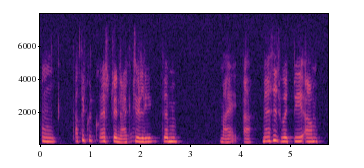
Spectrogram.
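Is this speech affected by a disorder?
Yes: Down syndrome.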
